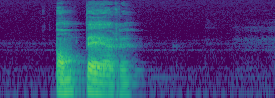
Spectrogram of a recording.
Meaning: ampere
- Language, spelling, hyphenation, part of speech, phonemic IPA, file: Dutch, ampère, am‧pè‧re, noun, /ɑmˈpɛːr(ə)/, Nl-ampère.ogg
